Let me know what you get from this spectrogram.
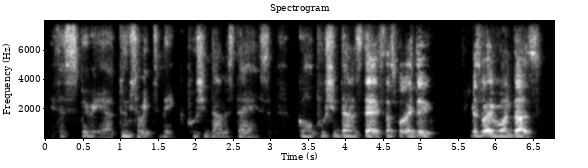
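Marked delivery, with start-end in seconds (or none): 0.1-4.5 imitated whisper, quieter. Retelling what the team says on investigations: imitating a whisper. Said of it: "the team sits there and whispers".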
